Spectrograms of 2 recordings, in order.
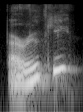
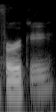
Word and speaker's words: Farooqi: Next, we have signed up is Barooi. Did I say that correctly? Well, hi. Uh, thank you all so much for, uh, the opportunity to testify. My name is Farooqi.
